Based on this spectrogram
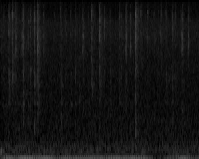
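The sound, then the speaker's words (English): Rapid, uneven clicking of computer keyboard keys being typed on, with a steady low hum underneath and no talking. “Sorry, I'm typing.”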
